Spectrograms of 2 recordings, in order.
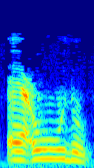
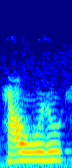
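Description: First: The opening glottal stop is crisp and closed. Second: The opening glottal stop leaks air like an h. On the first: The speaker calls it right. "يعني تقول أعوذ" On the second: The speaker calls it wrong. "لا تقول أعوذ أعوذ ها"

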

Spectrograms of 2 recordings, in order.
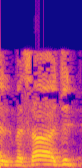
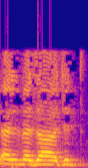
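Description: First: The consonant after 'ma' is a clear s. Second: The consonant after 'ma' is a voiced z. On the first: The speaker calls it right. "تتفون على المساجد" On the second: The speaker calls it wrong. "لا تقول المزاجد"

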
